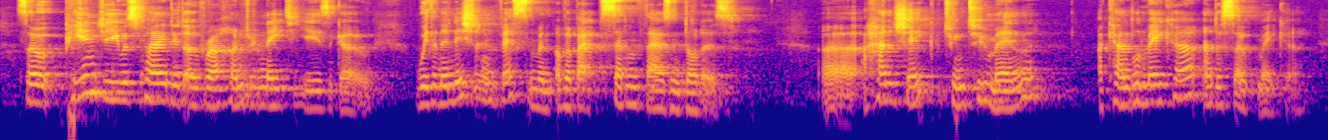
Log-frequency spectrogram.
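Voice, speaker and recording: A woman with a British accent at medium pitch and a moderate pace, amid audible room echo and noticeable background noise. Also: lively intonation. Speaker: corporate trademark specialist. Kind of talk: conference presentation. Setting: conference stage with audience.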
